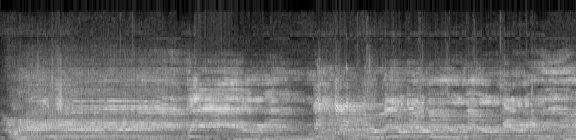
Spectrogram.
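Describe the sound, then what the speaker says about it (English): A crowd at a Corpus Christi comic convention screaming together on cue, a loud sustained chorus of many voices with rising and falling wails and shouts lasting the whole stretch. "I want us to scream."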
